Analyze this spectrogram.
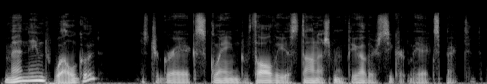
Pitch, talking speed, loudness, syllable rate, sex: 95 Hz, 185 wpm, -19 LUFS, 6.3 syllables/s, male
